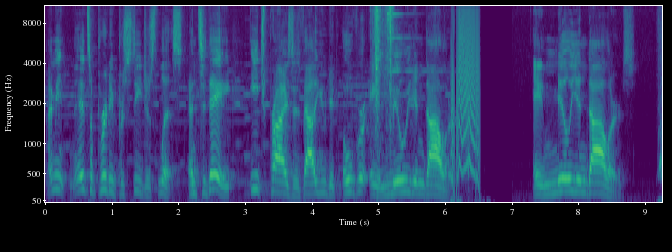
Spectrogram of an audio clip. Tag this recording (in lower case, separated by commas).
speech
